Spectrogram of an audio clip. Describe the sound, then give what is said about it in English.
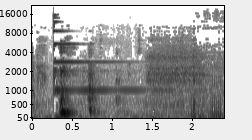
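A mobile phone falling onto a framed photo: a sharp clatter with a ringing, bell-like tone, then a second lighter knock a moment later, fading into faint background noise. “What was that? That was my phone falling on to my picture of me, Debbie, and Mark Gatiss”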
